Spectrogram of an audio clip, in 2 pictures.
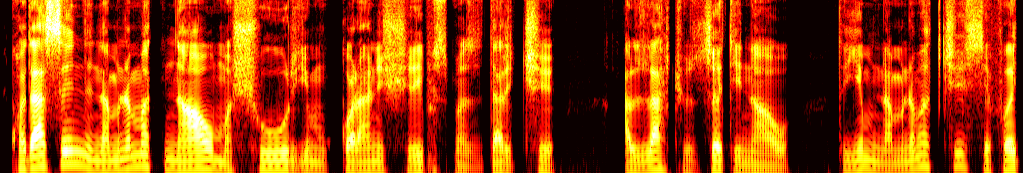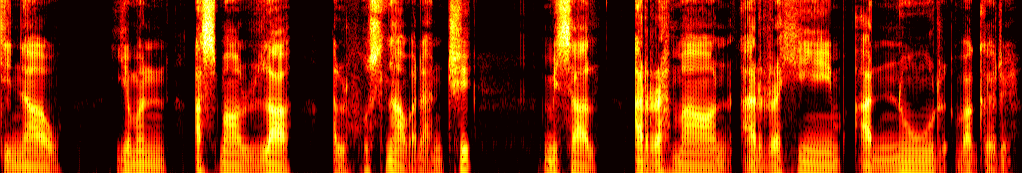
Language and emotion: Kashmiri, neutral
